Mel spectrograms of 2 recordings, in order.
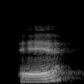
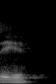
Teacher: Nós fazemos a diferenciação na língua portuguesa de sons abertos, E, e de sons fechados, E.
